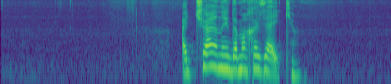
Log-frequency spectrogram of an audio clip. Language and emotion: Russian, positive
